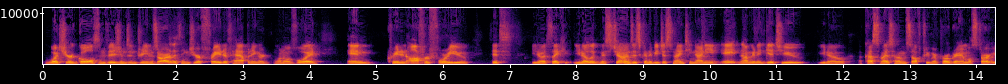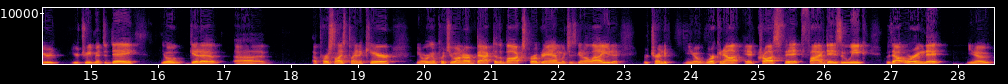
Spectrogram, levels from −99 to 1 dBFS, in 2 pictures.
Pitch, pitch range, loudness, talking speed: 130 Hz, 125-145 Hz, -20 LUFS, 225 wpm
